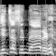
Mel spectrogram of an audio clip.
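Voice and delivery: mock husband. Host imitates husband.

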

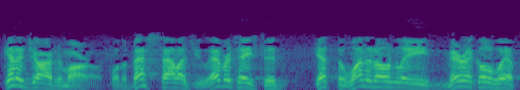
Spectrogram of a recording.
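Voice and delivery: ordinary delivery

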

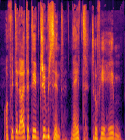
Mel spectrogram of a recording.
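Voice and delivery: playful Tyrolean farewell; Tyrolean accent. Acted. Co-host bidding listeners goodbye, Tyrolean accent. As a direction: wish them well in Tyrolean. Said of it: "noch, noch unser Tiroler".

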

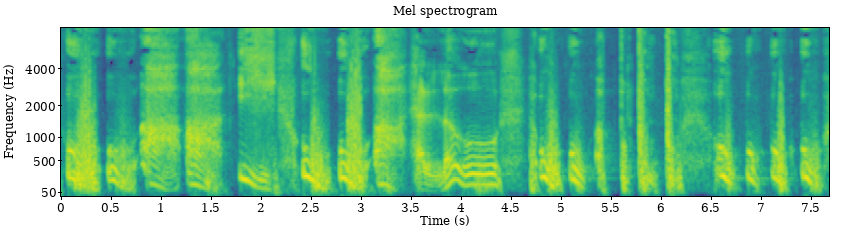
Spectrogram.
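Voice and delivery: high hoots mixed with test vowels and pops; testing different frequencies. Retold or imitated. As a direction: try silly sounds on the wall's echo. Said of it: "testing it with different frequencies".

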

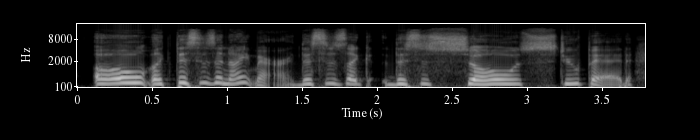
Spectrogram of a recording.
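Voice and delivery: high, hammed-up lament; comic despair, voice lifted; exasperated dismay. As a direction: moan it with dramatic embarrassment. Reliving the nightmare of being exposed.

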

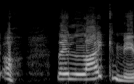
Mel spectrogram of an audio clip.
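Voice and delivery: ordinary talk, nothing marked

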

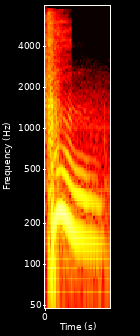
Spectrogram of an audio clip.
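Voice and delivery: high loud boom; boom sound effect. Pretend. Boy mimicking his fastball hitting dad, high loud boom. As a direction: punch out the boom of the throw.

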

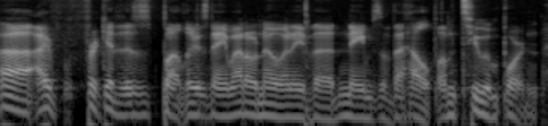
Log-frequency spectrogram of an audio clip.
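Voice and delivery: ordinary delivery

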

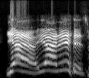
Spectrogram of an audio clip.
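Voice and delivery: a squeaky mock Dan, high and bright-eyed; imitating Dan. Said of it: "And then Dan's like".

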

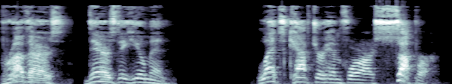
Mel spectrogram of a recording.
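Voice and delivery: troll calling out loudly to the others; loud troll rallying cry; hollering troll. A narrator's reading. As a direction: holler it, landing hard on the last words. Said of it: "hollered the first troll".

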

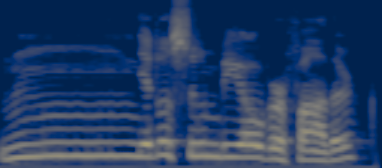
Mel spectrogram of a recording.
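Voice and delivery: put-on high, sing-out cheery boy; high-pitched cheerful reassurance. A narrator's reading. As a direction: cheer him on in a high child's voice. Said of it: "John said cheerily".

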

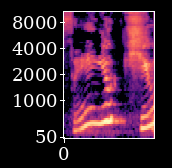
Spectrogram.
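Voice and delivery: high, slow admiring coo; flirty self-compliment. Retold or imitated. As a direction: flirt with the mirror. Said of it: "I'm like".

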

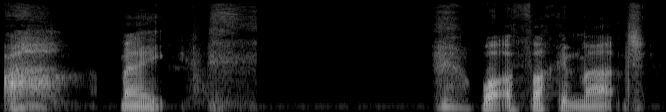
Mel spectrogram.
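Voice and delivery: ordinary talk

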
